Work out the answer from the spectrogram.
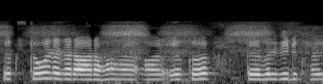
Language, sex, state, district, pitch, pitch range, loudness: Hindi, female, Chandigarh, Chandigarh, 240 Hz, 230-255 Hz, -16 LUFS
